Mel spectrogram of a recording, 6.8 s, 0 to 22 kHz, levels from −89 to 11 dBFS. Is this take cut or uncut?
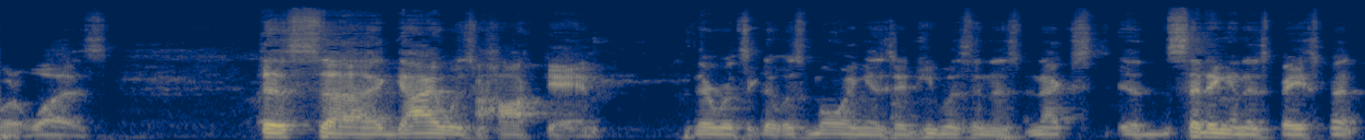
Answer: cut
